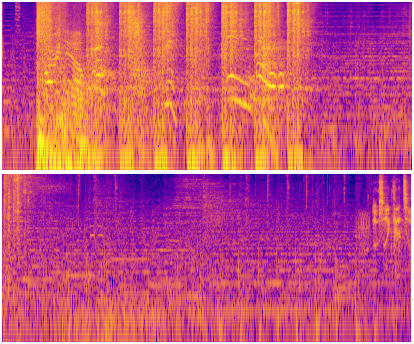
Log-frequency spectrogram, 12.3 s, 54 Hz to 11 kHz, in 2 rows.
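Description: Rapid bursts of weapon fire in Mass Effect 2, a loud close volley of repeated shots lasting about four seconds, then quieter combat ambience with a distant report, with voices talking during the clip.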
